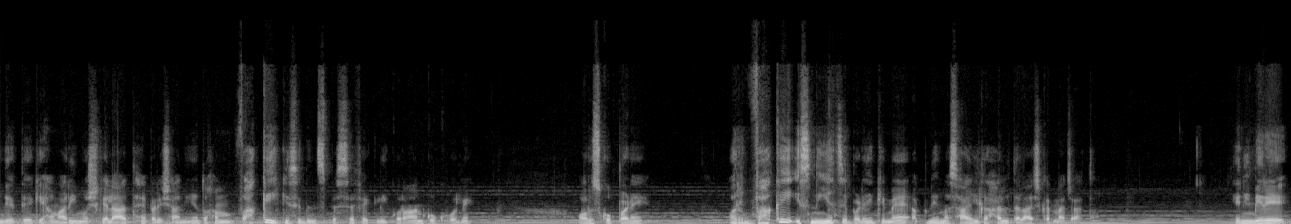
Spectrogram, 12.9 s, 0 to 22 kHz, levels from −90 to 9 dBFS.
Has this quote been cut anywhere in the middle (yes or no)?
no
